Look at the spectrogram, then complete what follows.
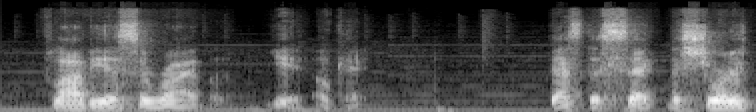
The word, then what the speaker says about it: Saraiva: Because nice, I can't pronounce her last name. Dang, oh boy, I need to learn Portuguese. Yeah, Flavia Saraiva. Saraiva. Flavia Saraiva.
